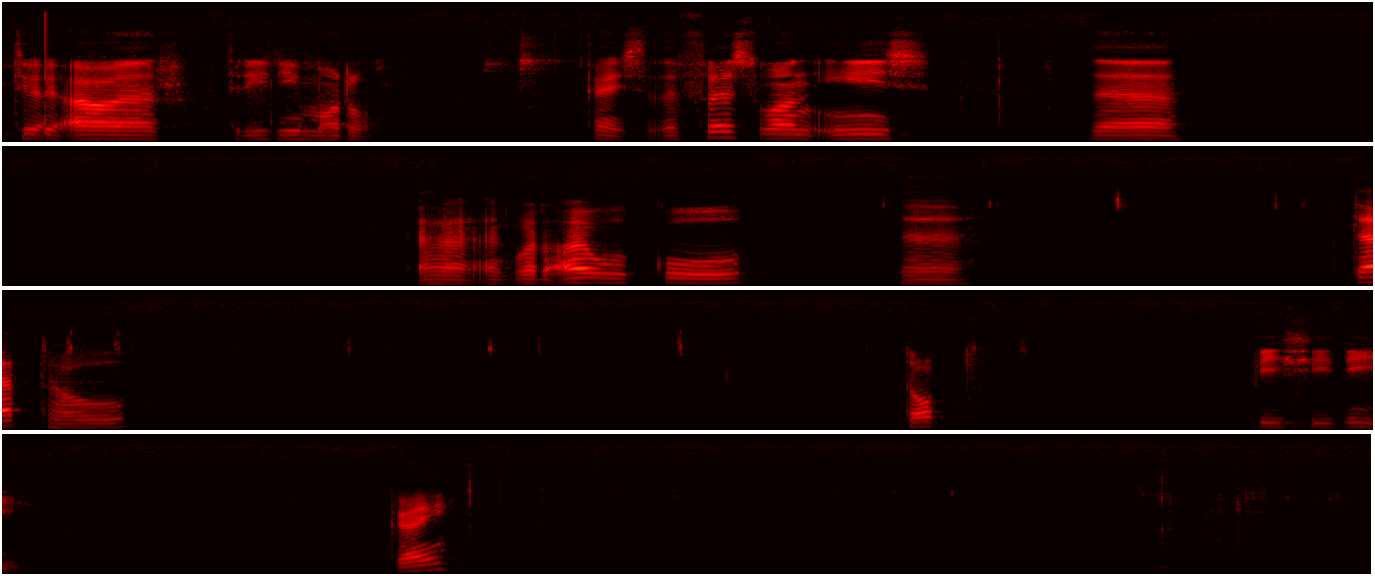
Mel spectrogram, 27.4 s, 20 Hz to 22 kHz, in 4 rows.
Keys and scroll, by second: 12.0-12.6 typing, 14.4 typing, 15.7-19.5 typing, 25.2-26.0 typing.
